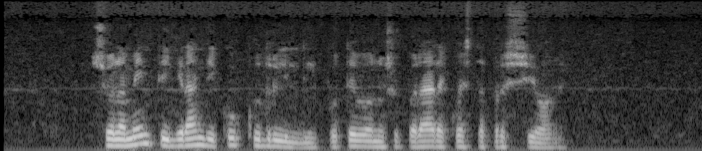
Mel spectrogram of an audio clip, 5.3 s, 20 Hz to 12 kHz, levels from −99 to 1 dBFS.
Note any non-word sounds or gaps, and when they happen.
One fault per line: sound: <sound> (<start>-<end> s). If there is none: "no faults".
no faults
